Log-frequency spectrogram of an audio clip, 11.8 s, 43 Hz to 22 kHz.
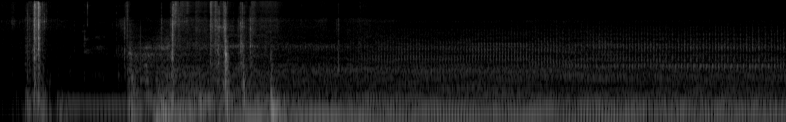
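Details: VW Golf 6 (Mk6) at idle: low, uneven buzzing rattle heard inside the cabin, from loose fuel pipes under the car vibrating against the chassis; fixed with foam tape and a zip tie.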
